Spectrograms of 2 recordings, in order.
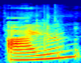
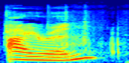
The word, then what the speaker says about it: iron: two important things one it's pronounced iron not iron and two iron out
